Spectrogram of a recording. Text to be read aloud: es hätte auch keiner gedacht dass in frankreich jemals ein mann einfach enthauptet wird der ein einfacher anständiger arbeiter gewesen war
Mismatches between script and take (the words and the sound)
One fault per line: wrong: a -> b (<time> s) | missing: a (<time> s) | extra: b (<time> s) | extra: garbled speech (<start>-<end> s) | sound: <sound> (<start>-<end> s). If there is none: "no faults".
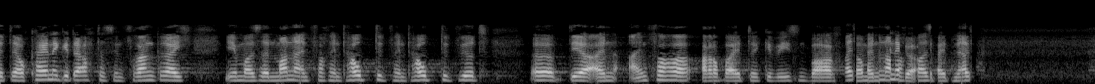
extra: enthauptet (3.9 s)
missing: anständiger (7.0 s)
extra: garbled speech (8.4-9.8 s)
